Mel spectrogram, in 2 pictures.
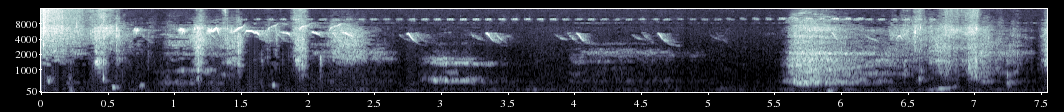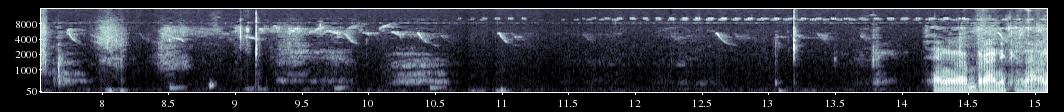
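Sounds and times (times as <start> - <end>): rustling swish of grass: 0.0 - 0.8
small bird chirping: 0.0 - 5.2, 6.0 - 14.0.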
